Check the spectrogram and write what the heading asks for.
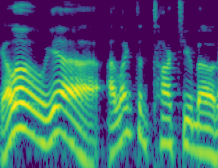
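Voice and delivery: mock cheery phone greeting. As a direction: sound overly friendly on the phone.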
